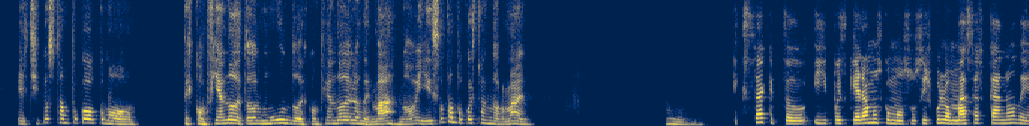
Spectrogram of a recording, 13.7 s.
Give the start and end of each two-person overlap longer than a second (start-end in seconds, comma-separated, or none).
none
